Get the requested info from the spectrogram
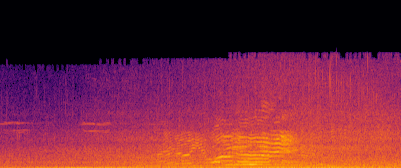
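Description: A van driving past close by, its engine a steady low hum, with a voice calling out about two seconds in.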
